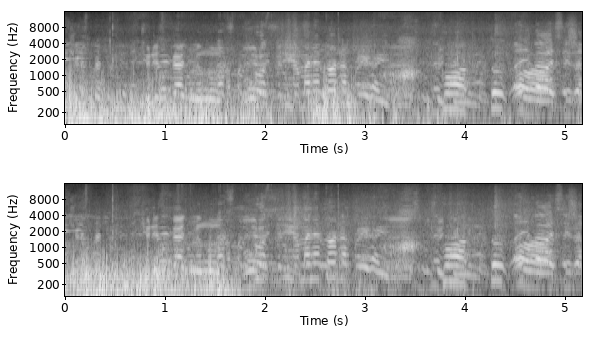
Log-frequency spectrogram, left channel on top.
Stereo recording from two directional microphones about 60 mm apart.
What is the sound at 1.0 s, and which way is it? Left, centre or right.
Speech, right.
